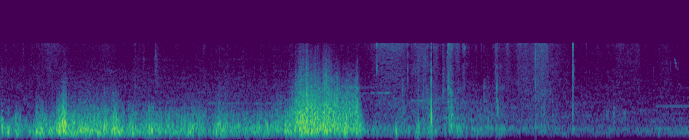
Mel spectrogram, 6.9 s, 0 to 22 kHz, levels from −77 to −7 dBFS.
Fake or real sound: real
